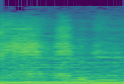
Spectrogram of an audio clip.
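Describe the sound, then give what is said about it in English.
Rapid, breathy panting from a hyper dog: harsh, noisy huffs in quick succession over a steady low hum, fairly loud, with no talk. “If you hear a lot of panting, we have a special guest. And that is my dog, Code Blue.”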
